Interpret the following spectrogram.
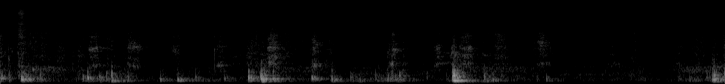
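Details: Boston Terrier; bark; inviting play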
